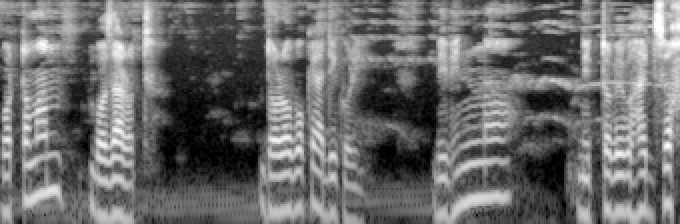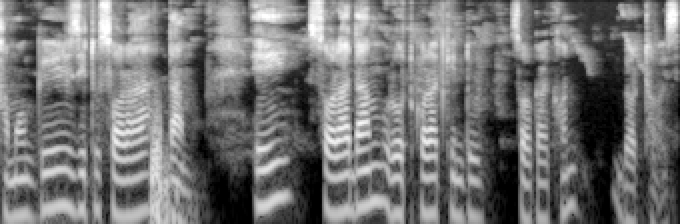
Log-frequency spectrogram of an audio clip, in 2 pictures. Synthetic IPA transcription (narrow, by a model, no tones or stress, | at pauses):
bɔɹtɔmanbɔzaɹɔt | dɔɹɔbɔkɛadikoɹi | bibʱinːɔ | nitːɔbjɔbɔɦad͡ʒɔxamɔɡɹiɹzitusɔɹadamejsɔɹadamɹotʰkɔɹatkintu | sɔɹkaɹkʰɔn | bɔɹtʰːɔɦojsɛ̥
